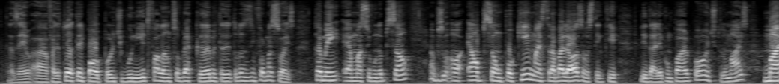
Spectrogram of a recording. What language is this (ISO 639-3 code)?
por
